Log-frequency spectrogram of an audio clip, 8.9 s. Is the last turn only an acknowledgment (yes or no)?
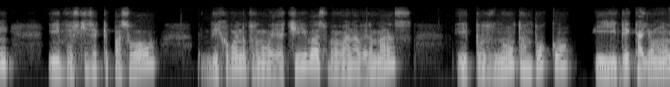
yes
